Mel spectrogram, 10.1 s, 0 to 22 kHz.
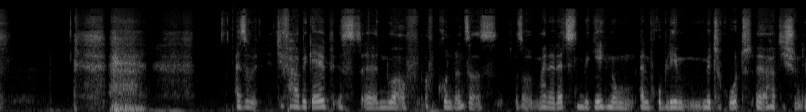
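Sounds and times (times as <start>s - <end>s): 
person taking deep breaths: 0.9s - 2.5s
speech: 3.0s - 10.0s.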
